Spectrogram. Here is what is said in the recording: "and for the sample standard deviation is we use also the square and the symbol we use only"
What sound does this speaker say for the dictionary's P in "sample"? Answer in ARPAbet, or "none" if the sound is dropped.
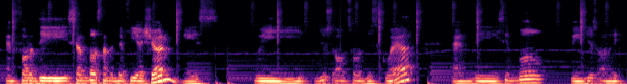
B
